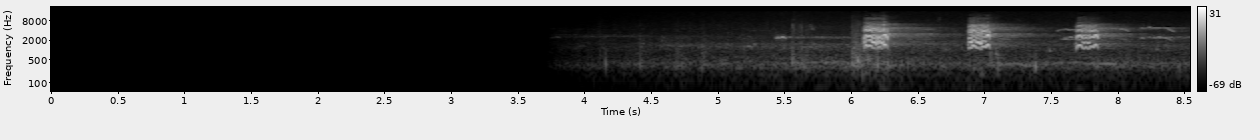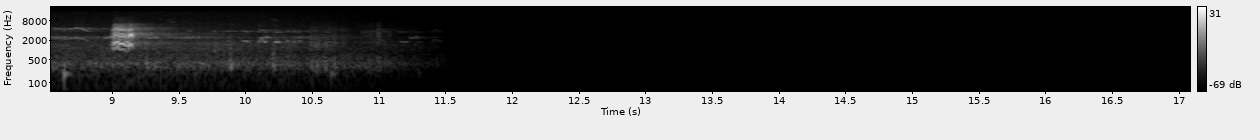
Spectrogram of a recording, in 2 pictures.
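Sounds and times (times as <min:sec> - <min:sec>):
bird harsh rasping calls: 0:06.1 - 0:10.3.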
